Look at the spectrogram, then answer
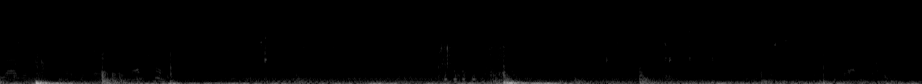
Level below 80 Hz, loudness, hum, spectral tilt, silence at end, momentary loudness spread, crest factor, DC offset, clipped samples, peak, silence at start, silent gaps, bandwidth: -44 dBFS; -48 LUFS; none; -8.5 dB/octave; 0 s; 23 LU; 24 dB; under 0.1%; under 0.1%; -18 dBFS; 0 s; none; 3.8 kHz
